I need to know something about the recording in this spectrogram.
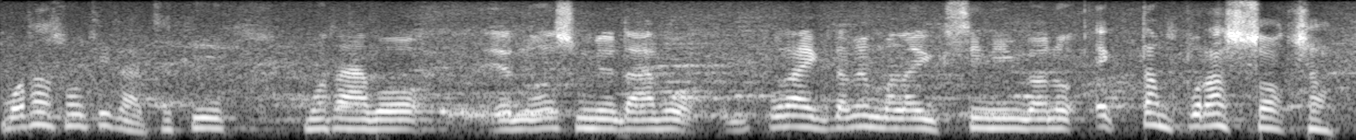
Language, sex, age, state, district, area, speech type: Nepali, male, 18-30, West Bengal, Alipurduar, rural, spontaneous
